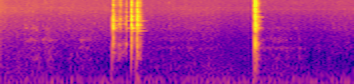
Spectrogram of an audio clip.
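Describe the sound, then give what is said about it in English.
Clear, thick liquor is poured from a mason jar into a glass, heard mainly as three sharp glassy clinks, two close together and one a moment later, over a low steady rumble with no talking. “Yep, this is, well, here, I'll just pour you a little bit.”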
